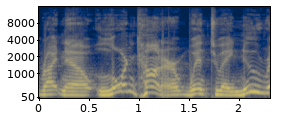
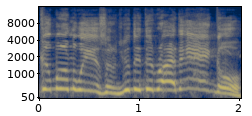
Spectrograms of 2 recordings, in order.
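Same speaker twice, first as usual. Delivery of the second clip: put-on Russian accent, much higher pitch; 13 semitones higher than usual. Retelling a stop at Dollywood's Wild Eagle ride with friends, the speaker uses a put-on Russian accent. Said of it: "we put on Russian accents".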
